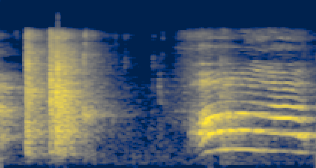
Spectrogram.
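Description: A person with a mouthful of Sriracha hot sauce: a sharp breathy splutter just after the start, then a strained, pitched groan in the second half, the sound of the burning sauce being held in the mouth.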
